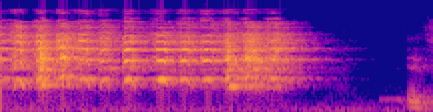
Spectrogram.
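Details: Pet cockatoo indoors vocalizing after its owner put away its new toy: a harsh, raspy, broadband squawk lasting about one and a half seconds with a pulsing rough texture, then a brief quiet human voice.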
